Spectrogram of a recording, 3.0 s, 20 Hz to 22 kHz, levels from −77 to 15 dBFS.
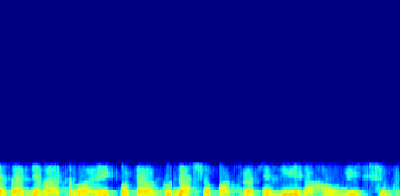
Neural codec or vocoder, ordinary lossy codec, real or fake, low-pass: vocoder, 22.05 kHz, 80 mel bands, WaveNeXt; none; fake; 3.6 kHz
